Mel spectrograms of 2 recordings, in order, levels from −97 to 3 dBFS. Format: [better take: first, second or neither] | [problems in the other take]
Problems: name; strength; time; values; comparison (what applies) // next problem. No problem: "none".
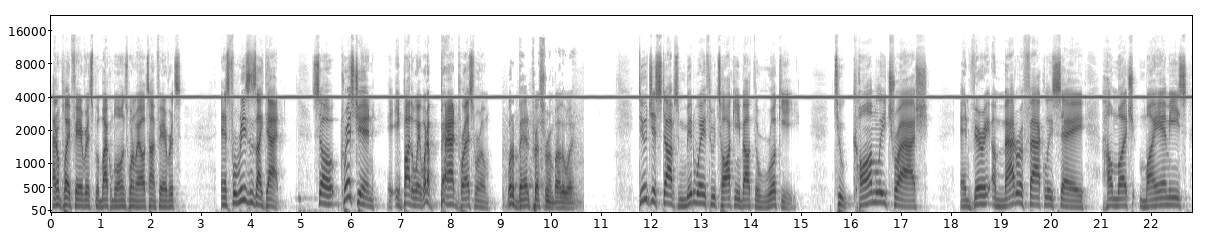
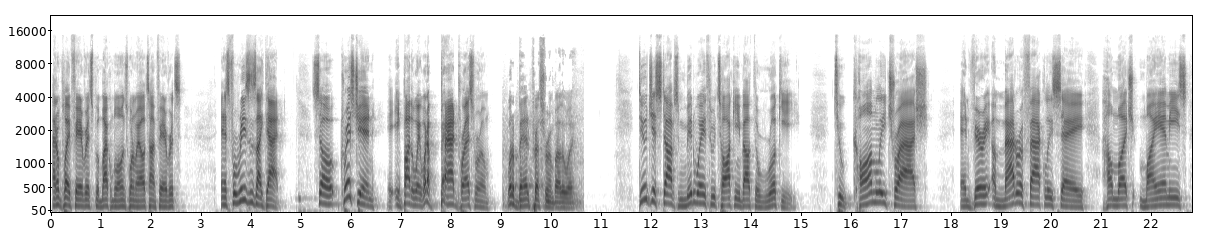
second | high-pitched whine; loud; throughout; 4 kHz, 5 dB below the speech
